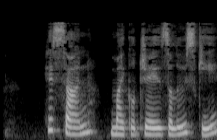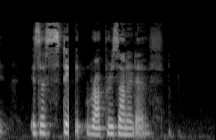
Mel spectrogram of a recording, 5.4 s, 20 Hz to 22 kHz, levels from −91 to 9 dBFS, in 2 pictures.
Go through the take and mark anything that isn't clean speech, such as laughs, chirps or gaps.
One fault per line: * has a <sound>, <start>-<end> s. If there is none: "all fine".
* has a dropout, 3.6-3.7 s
